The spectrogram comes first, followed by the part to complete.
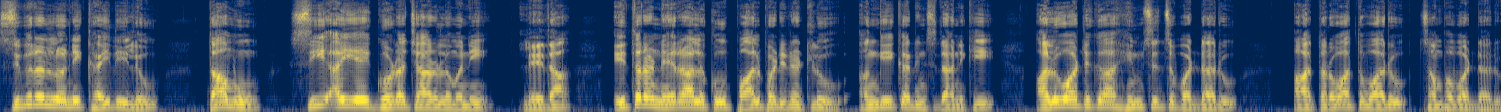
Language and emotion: Telugu, neutral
